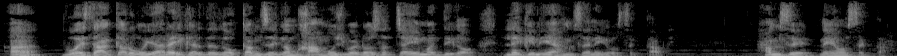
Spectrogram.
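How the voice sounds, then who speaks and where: Hoarse middle-aged man, emphatic. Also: a little high, unhurried, a bit bright. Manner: emphatic, repetitive, rhetorical phrasing. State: hoarse, sore throat. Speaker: news commentary vlogger. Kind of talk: impassioned political commentary addressed to viewers. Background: background music.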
